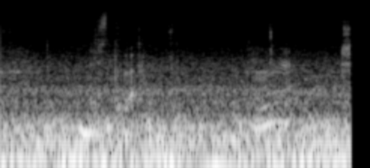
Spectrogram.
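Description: A steady low rumble of background noise, with a few light clicks and crinkles of a plastic photocard sleeve being handled and a couple of faint murmured words.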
